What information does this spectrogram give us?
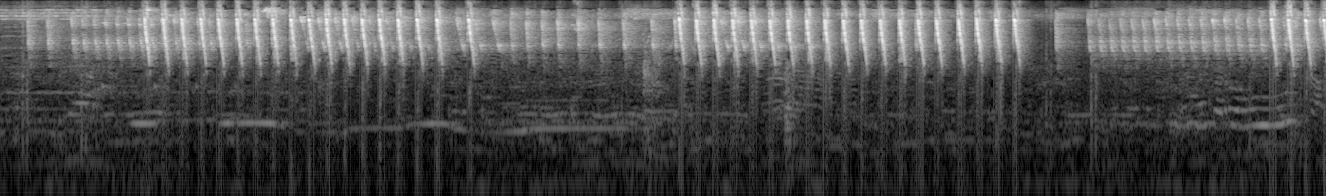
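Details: Bar-winged prinia singing in the continuous 'bocor' style: long runs of rapid, high, sharp ticking notes, nearly four per second, broken by short pauses, with faint lower warbles underneath.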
